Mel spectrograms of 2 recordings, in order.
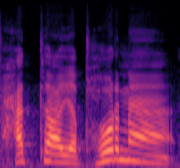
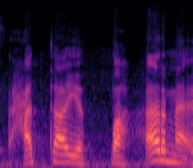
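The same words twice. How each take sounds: First: "يَطْهُرْنَ" said plainly, no doubling; light reading without shadda; Quran recitation. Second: "يَطَّهَّرْنَ" with a doubled ta and ha; Quran recitation. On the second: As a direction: press the doubled letters in "يَطَّهَّرْنَ". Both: Shown as a demonstration. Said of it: "We have two reading".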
